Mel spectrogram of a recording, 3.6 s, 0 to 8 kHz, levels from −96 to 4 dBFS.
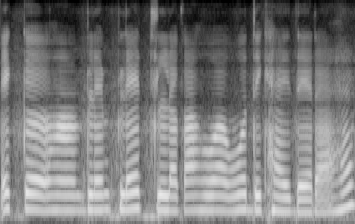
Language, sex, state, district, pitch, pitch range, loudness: Hindi, male, Bihar, Jahanabad, 200 Hz, 195-205 Hz, -12 LUFS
